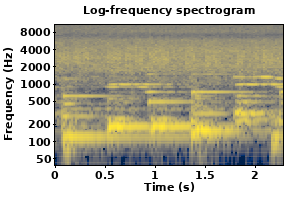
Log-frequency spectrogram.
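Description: Steady hiss of gas spraying from a pressurised helium canister, under background music of short stepped notes.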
